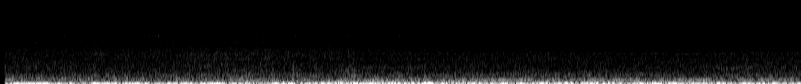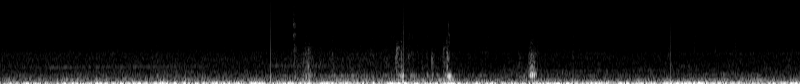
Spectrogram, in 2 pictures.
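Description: Steady low rumble of a car driving along a wet road, engine and tyre noise heard from inside the cabin. A few light clicks come about two-thirds of the way through.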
